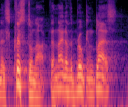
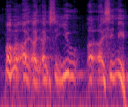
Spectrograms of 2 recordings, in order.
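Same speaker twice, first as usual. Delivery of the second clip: high, stammering imitation of a tearful boy; confused, crying child; 11 semitones higher, 4 dB quieter than usual. Confused boy answering mama, imitated tearful stammer. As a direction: falter as a bewildered crying child. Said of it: "And I'm confused".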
